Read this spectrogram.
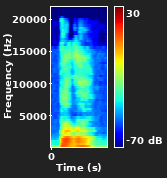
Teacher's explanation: This stops the vocal cords from vibrating, and when the glottis opens again, it creates a quick choking or coughing sound. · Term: glottal stop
